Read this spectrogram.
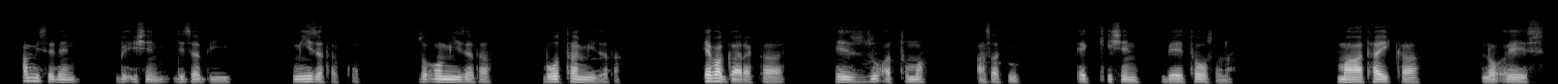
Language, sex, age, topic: Gamo, male, 25-35, agriculture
